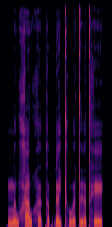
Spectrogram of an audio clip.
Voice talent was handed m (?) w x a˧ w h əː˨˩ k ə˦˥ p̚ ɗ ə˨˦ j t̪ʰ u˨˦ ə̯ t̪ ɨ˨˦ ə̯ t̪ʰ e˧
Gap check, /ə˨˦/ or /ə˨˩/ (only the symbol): ə˨˩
